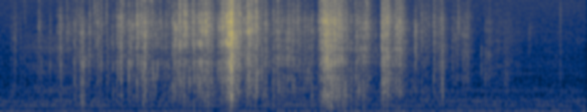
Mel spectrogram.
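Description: Hockey card pack wrapper crinkling as it is handled and torn open, with two sharper rips near the middle.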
